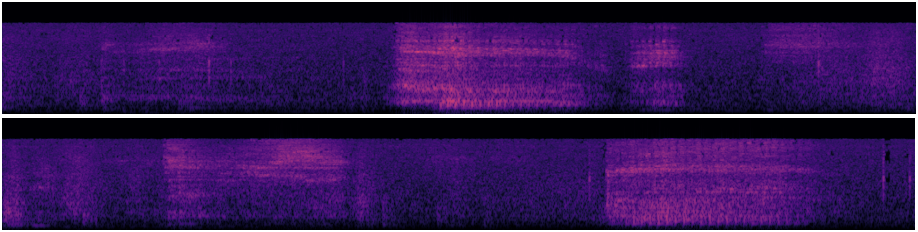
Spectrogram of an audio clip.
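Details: Snoring: several rough, snorting breath sounds at irregular intervals with quieter breathing between.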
